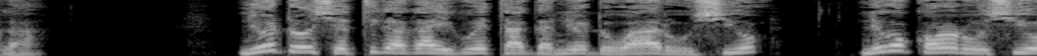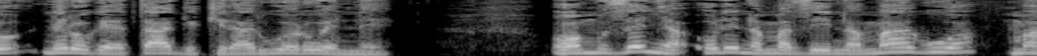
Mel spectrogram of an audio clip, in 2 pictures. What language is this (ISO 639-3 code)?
kik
